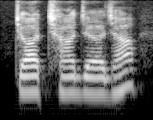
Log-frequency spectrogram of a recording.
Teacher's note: च वर्ग तालू से उच्चारण होगा च छ ज झ सब तालू से यहां से उच्चारण होगा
